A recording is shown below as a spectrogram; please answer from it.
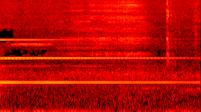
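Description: A stemmed wine glass ringing after being struck, a clear bell-like tone that slowly dies away.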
